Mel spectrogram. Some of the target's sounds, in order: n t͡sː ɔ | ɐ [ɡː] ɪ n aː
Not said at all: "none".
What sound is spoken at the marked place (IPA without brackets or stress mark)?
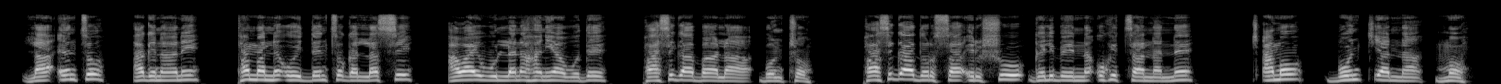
ɡ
